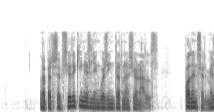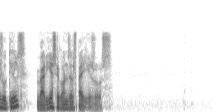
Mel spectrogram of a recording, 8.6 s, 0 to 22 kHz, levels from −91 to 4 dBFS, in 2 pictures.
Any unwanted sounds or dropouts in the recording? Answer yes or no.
no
